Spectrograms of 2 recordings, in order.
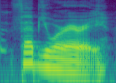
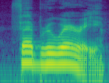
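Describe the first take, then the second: First: February said FEB-yoo-ary; common mispronunciation. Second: February with the r, FEB-roo-ary; correct pronunciation. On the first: Teacher showing viewers the wrong way. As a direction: say February without the first r. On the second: Teacher showing viewers the right way. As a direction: say February with both r sounds. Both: Shown as a demonstration. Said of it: "often mispronounced as February".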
